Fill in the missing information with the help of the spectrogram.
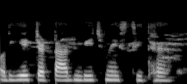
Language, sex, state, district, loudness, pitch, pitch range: Hindi, female, Uttarakhand, Uttarkashi, -18 LUFS, 200 Hz, 195-205 Hz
